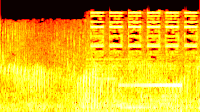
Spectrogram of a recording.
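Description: Animated-film soundtrack music, joined about halfway through by a rapid, evenly repeating high-pitched electronic pulsing, about nine pulses a second, with a brief steady tone under it.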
